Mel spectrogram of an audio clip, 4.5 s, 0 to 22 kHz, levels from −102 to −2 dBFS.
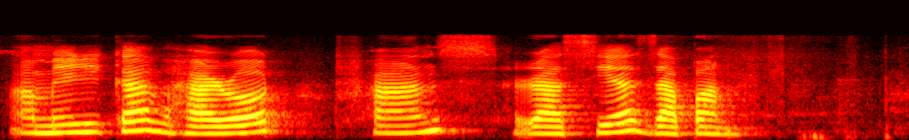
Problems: none marked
